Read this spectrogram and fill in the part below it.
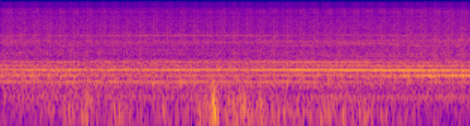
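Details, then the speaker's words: Acura RSX, runs and drives well, at idle just after start-up: steady high whine over a smooth idle, holding pitch; owner suspects power steering, source not confirmed. "Just start it up. It makes a little winding noise. I don't know what it is. Maybe somebody can help. My first guess would be the power steering, but I don't know much about Hondas."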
